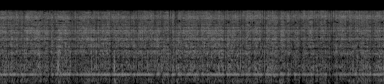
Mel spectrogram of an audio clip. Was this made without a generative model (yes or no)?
yes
